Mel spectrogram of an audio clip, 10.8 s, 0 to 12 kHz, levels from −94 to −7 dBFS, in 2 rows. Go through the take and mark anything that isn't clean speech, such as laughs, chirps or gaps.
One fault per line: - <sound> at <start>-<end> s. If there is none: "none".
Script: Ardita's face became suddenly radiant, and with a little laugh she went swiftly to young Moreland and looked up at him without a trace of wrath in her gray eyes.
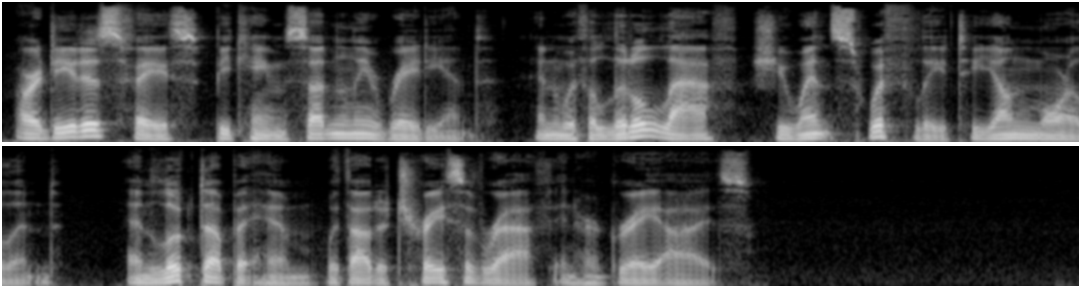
none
